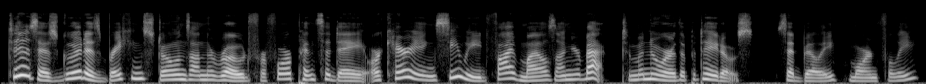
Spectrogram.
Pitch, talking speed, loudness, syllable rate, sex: 215 Hz, 195 wpm, -18 LUFS, 4.8 syllables/s, female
